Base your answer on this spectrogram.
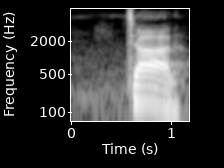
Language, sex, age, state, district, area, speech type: Hindi, male, 60+, Bihar, Madhepura, rural, read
